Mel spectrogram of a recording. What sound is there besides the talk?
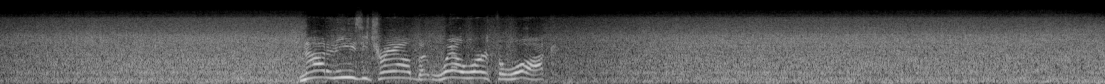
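Eagle Falls waterfall on trail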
